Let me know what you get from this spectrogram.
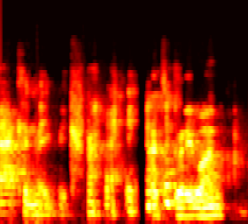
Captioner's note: laughs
